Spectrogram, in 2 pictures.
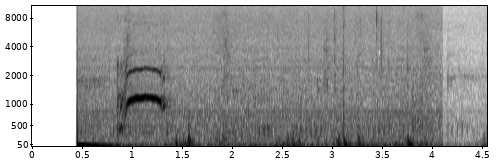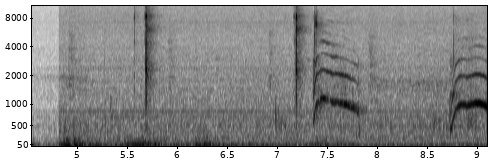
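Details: Rescued foster kitten, Akuro or Ashiro, meowing in protest during nail clipping indoors; three rising-falling kitten meows spaced several seconds apart, with clicks of the clippers and soft handling noise between calls.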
